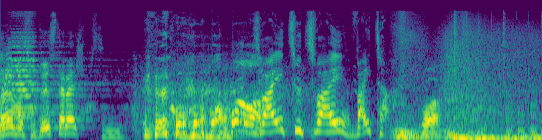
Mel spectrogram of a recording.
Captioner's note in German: Lachen; Spannungsvolle Klänge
